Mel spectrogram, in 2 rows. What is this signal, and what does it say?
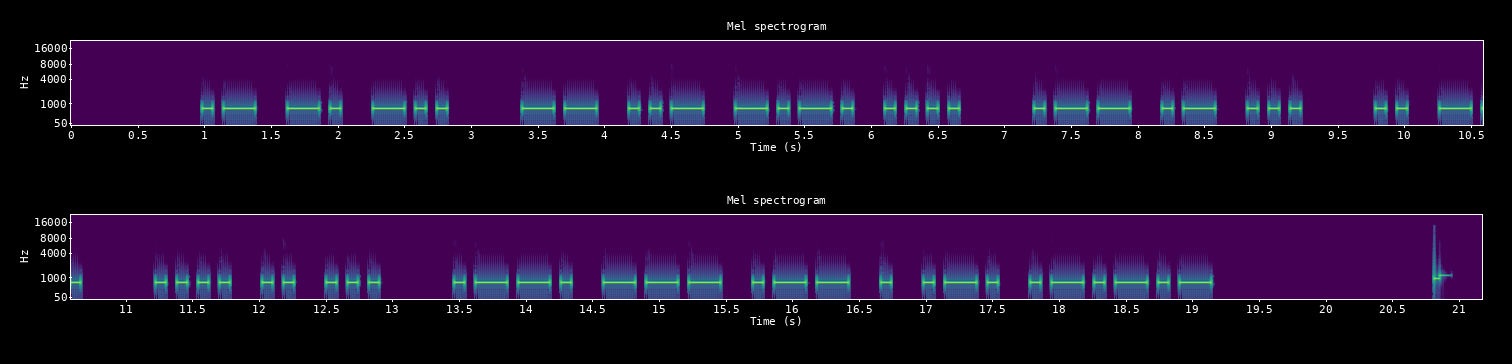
Morse code, heard as a keyed tone, about 15 wpm, 700 Hz. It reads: AND MUCH WAS IN HIS POWER.
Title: Sentences from Top 1000 Words - Review Part 2 - 15wpm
